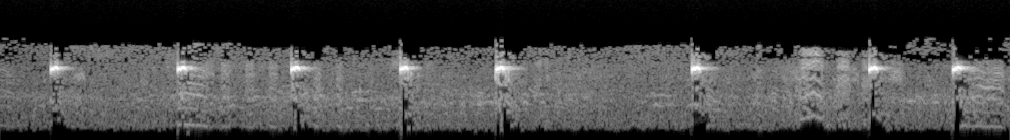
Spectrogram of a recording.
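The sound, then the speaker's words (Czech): A male common teal gives a series of about nine short, clear, high whistled 'krrik' calls, spaced roughly a second apart with a couple of brief pauses, and nothing else is heard. “Jasně znějící hlas, který bychom mohli přepsat asi jako krlik, krlik, nebo připodobnit k nějakému pískání, patří samci.”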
